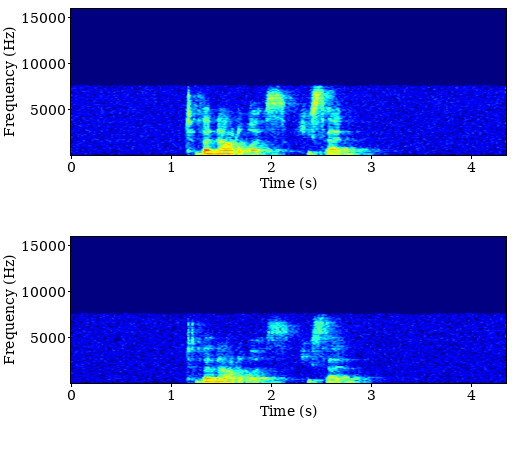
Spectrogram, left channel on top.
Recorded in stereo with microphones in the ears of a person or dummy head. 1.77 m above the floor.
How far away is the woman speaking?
About 2.5 m.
